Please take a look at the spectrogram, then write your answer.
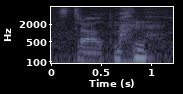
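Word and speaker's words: Strautmann: Because as much as I like that Stroutman trailer, Stroutman trailer, really, that's how it's said.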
